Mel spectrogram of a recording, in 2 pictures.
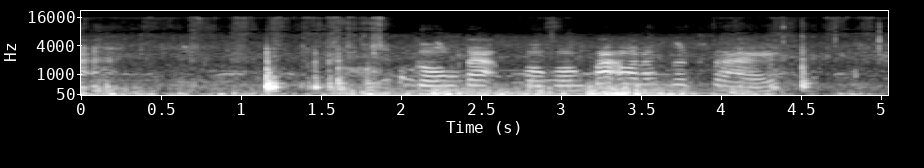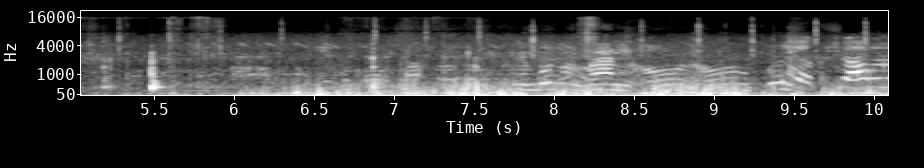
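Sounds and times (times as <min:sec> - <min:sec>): sharp clicks: 0:04.5 - 0:10.0.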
